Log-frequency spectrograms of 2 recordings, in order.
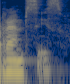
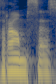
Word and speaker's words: Ramses: or 4-star Ramses or Ramses. I learned them as Ramses, by the way, because of the Eastern and Mid-European pronunciation.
